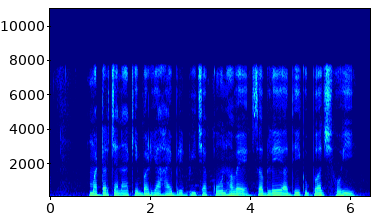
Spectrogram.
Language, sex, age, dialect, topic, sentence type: Chhattisgarhi, male, 18-24, Northern/Bhandar, agriculture, question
